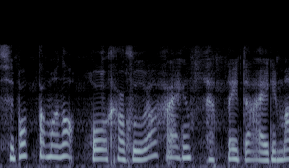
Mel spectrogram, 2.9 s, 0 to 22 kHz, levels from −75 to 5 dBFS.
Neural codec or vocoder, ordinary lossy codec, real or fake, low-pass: autoencoder, 22.05 kHz, a latent of 192 numbers a frame, VITS, trained on many speakers; none; fake; 7.2 kHz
